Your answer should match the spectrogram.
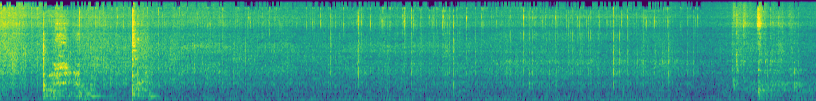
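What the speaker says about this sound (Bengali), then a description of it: "বন্ধুরা দেখো আমার উচ্ছে আলু ভাজা হয়ে গেল" Sliced bitter gourd and potato frying in a small amount of oil in a pan. A soft, continuous crackle and sizzle is heard, broken by a few sharp clinks and scrapes as the pieces are stirred.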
